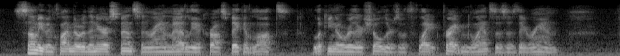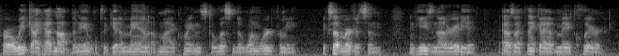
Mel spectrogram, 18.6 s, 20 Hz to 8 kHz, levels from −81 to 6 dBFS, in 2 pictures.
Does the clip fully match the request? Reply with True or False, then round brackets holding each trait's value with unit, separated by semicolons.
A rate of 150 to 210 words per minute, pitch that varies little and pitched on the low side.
True (195 wpm; 2.1 semitones; 95 Hz)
